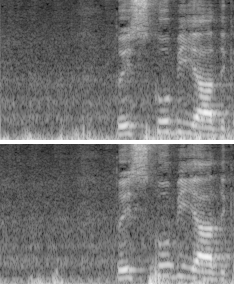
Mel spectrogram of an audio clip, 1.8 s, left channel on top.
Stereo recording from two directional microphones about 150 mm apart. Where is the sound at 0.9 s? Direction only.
20° left (ahead or behind).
